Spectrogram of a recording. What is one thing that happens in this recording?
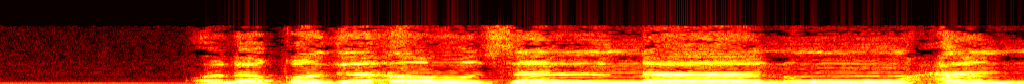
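A man chants loudly in a long, drawn-out melodic voice through a microphone.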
